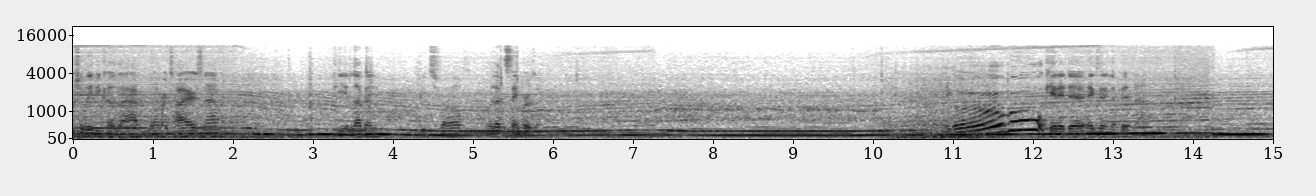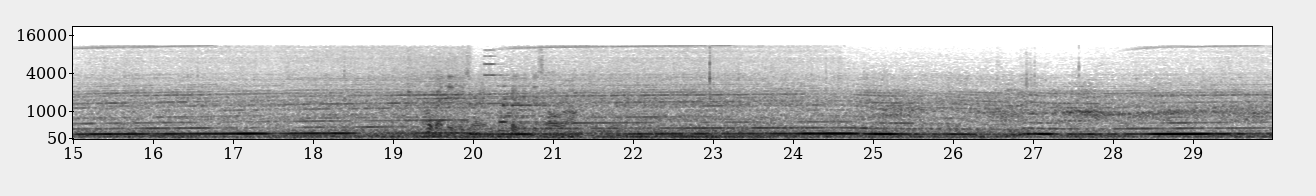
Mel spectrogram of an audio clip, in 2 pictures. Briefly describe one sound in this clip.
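A racing car engine roars, its pitch rising and falling as it shifts gears.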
